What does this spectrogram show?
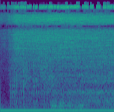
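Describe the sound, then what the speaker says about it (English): Sound insulation spray foam hisses out of a can in one continuous, fairly close spray that starts abruptly and holds steady, with no talking over it. "sound insulation spray foam"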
